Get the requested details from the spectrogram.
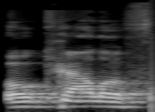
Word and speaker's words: Ocala: I like to start at the beginning with all the guests, and I want to go back to and I hope I'm saying this right, Ocala, Florida. Is that right? Oh, did I say that right? – Claps for that. I am impressed. – Okay. – Yes, you said it right.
